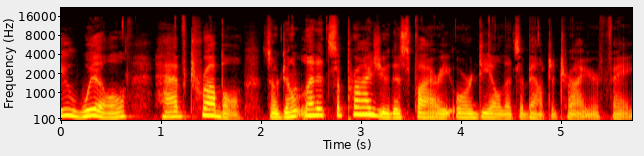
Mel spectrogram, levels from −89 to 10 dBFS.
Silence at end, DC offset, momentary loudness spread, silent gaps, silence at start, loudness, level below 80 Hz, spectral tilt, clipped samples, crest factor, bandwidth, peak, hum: 0 s; under 0.1%; 10 LU; none; 0 s; -21 LUFS; -50 dBFS; -7 dB/octave; under 0.1%; 14 dB; 16 kHz; -6 dBFS; none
